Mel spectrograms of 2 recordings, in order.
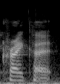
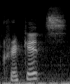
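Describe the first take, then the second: First: The first syllable sounds like 'cry'. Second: The first syllable sounds like 'crick'. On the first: This is the speaker's own way of saying it. "I say cry cut because it's the word cut" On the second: This is how most people say it. "people say crickets"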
